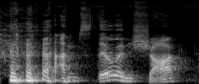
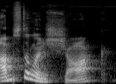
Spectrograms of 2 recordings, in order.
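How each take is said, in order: First: Laughing through the words, slowly; stretched out between laughs. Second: Said in the usual way. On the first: Real, not acted. Repeats line laughing.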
